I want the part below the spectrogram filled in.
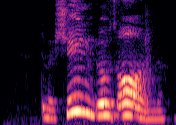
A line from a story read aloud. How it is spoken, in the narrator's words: I cried deeply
